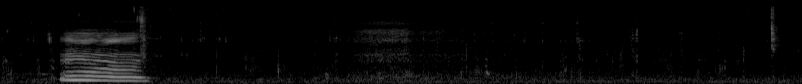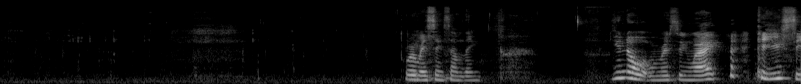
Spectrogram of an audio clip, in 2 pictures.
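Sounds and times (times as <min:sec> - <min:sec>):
chewing with wet mouth sounds: 0:00.0 - 0:12.1.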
